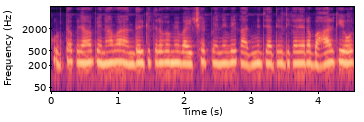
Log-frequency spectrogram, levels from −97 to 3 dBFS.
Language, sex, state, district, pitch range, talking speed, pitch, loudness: Hindi, female, Bihar, Purnia, 225-240 Hz, 315 wpm, 235 Hz, -15 LUFS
